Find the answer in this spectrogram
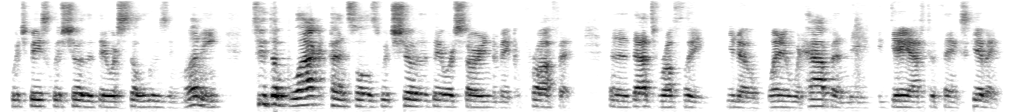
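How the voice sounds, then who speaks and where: A man's voice: high-pitched, a bit bright. A middle-aged American man from Connecticut chatting casually and explaining things in a rambling, conversational way as a vlog host. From Connecticut, United States. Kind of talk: casual explainer chat to camera. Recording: roomy echo, distant mic.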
